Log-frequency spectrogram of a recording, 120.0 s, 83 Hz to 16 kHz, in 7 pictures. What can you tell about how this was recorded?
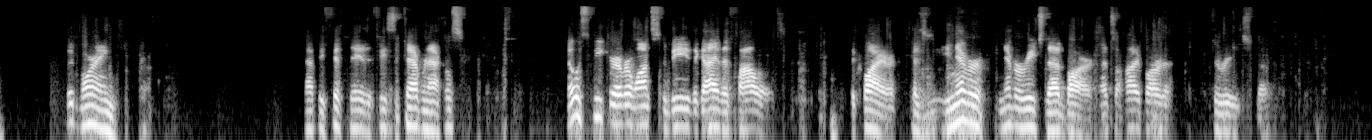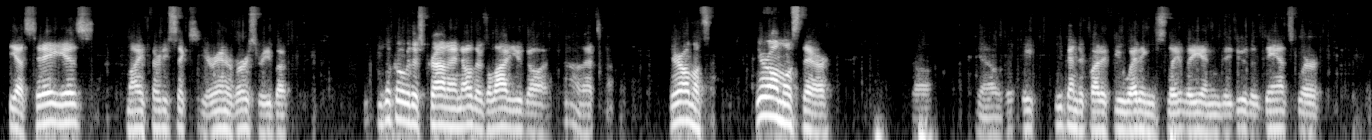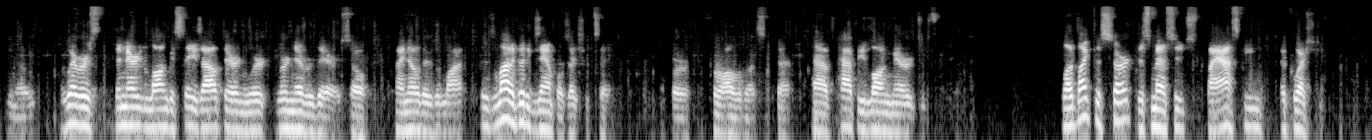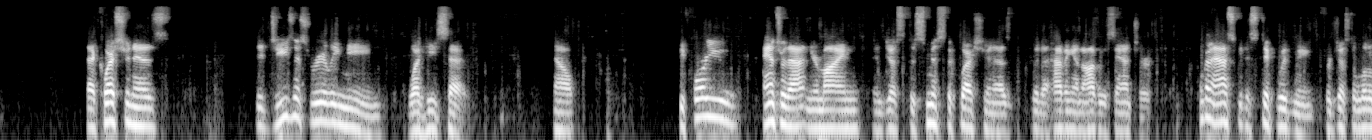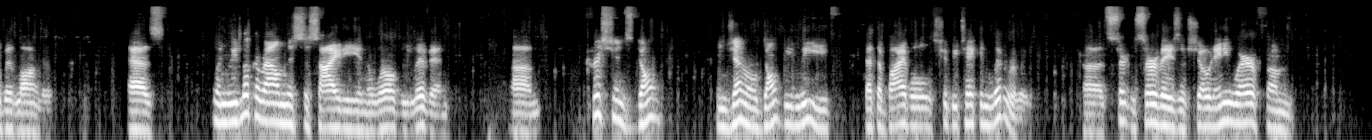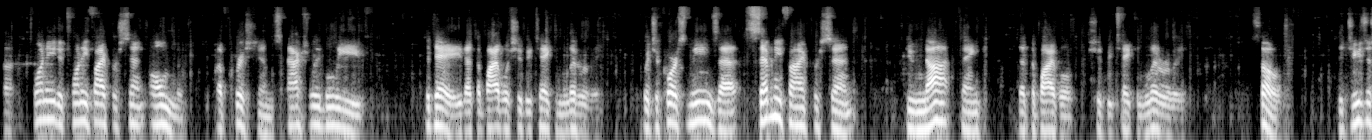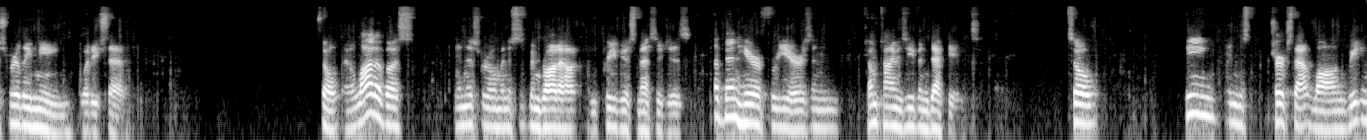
This sermon was given at the Lake Geneva, Wisconsin 2023 Feast site.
